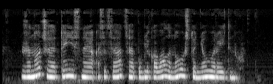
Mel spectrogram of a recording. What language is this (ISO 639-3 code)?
bel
